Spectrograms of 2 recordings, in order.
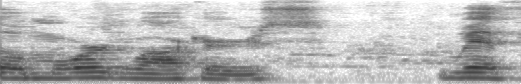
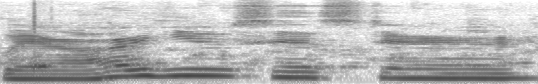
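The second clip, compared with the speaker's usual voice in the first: echoing female voice, quieter; 4 dB quieter than usual. Voicing a voice that calls to a player character: echoing female voice. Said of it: "you hear a female voice echoing in your ear".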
